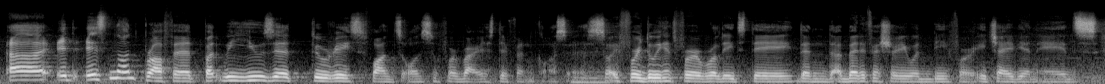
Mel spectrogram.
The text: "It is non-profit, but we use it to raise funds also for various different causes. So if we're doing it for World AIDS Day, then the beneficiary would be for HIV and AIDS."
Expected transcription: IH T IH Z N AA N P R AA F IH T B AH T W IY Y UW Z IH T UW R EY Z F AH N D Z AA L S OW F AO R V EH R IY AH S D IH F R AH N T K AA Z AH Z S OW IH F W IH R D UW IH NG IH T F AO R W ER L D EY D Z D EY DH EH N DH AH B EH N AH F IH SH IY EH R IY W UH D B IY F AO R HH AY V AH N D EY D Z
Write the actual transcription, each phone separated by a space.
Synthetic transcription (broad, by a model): IH T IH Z N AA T P R AA F IH T B AH T W IY Y UW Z IH T UW R EY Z F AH N D S AA L S OW F AO R V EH R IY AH S D IH F R AH N T K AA S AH S OW IH F W IH R D UW IH NG IH T F AO R W ER L D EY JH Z D EY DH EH N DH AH B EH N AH F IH SH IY R IY W UH D B IY F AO R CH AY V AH N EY D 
